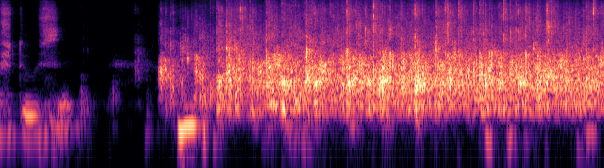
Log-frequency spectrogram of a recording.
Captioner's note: students clap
